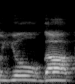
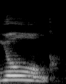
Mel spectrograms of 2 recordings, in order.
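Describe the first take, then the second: First: The word ends with an added final 'a' vowel. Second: The word ends on the final 'g' consonant. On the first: This is the English-style form of the word. The speaker calls it wrong. "English में हम उसको योगा कहते हैं, गलत pronunciation है" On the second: This is the original form of the word. The speaker calls it right. "सही pronunciation है योग"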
